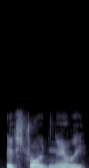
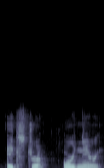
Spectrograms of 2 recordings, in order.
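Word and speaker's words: extraordinary: هو نادر ومميز جدا ونطق كلمه اكسترادينري مش اكسترا اورديناري ما بنقولش اكسترا اوردينري ما بنقولش كل كلمه لوحدها لا دي كلمه واحده على بعضها اكستراري ولو خليتيه يجي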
